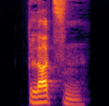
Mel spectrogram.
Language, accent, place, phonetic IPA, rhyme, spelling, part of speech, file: German, Germany, Berlin, [ˈɡlɔt͡sn̩], -ɔt͡sn̩, glotzen, verb, De-glotzen.ogg
- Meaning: to stare, gape, gawk, goggle (eyes)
